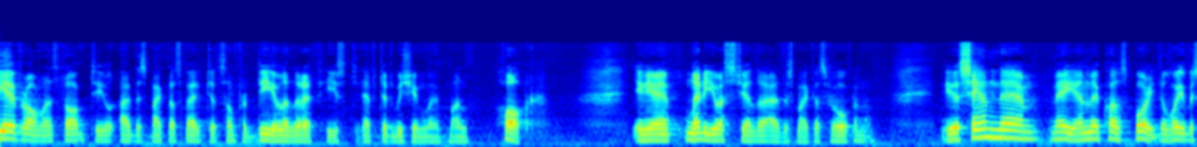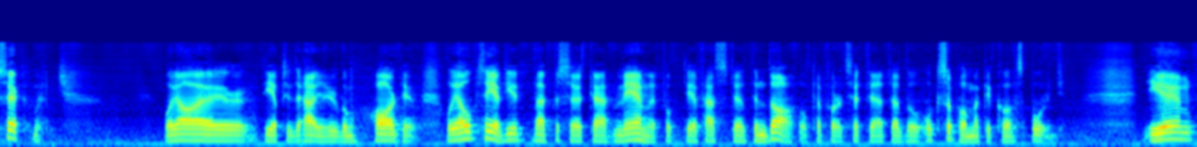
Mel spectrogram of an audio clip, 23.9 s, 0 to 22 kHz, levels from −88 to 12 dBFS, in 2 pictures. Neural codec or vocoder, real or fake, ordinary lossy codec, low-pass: codec, 16 kHz, 0.5 kbps, FunCodec, trained on LibriTTS, 25 frames a second; fake; none; none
